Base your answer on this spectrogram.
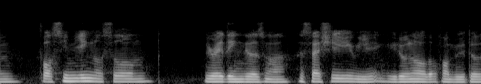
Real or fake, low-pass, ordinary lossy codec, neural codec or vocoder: fake; 7.2 kHz; none; codec, 16 kHz, 1.1 kbps, Voila-Tokenizer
